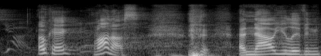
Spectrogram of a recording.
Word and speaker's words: Randers: Like Anas, but Randers? Yeah. Exactly. Okay, Randers.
